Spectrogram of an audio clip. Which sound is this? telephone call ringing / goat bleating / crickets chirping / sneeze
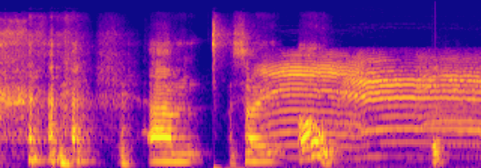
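goat bleating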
